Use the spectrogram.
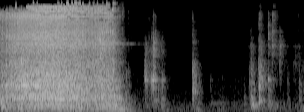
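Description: The carriage of a knitting machine, run across without yarn, slides in one continuous rasping whir lasting under two seconds, followed by a few light clicks and taps in near silence.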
